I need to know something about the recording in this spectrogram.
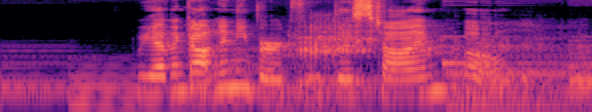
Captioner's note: bird, Guttural Croaking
